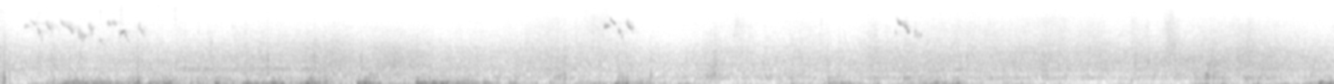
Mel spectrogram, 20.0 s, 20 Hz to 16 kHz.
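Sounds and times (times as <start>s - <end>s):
surf on rocky shore: 0.0s - 20.0s
wind gusts on microphone: 0.0s - 20.0s.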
